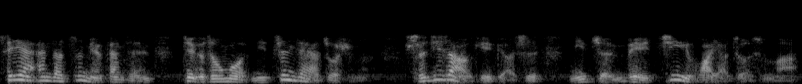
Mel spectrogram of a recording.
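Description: A man teaching English on the radio in a lowish voice that swings widely as he explains and jokes. The sound is tinny and phone-like, with a faint hum underneath. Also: huge pitch swings, normal speed. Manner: explains patiently, jokes, exaggerates pronunciation. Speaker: English teacher and program host.

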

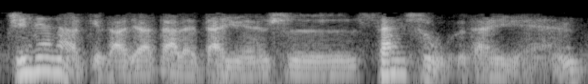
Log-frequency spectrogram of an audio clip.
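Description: Man, radio English teacher, low voice, animated, patient explanations, tinny lo-fi sound, faint hum. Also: moderate pace. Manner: explains patiently, jokes, exaggerates pronunciation. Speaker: English teacher and program host.

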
